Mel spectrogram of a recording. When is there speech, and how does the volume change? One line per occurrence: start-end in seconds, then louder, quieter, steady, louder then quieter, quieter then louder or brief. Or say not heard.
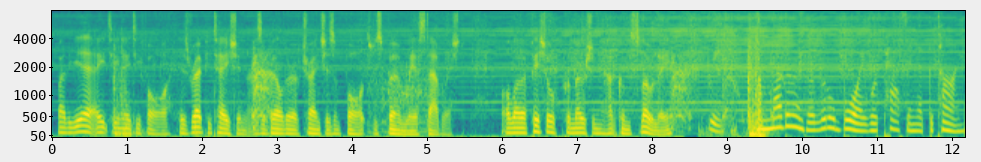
0.1-12.1 steady.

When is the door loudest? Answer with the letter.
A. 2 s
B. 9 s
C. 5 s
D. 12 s
B.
